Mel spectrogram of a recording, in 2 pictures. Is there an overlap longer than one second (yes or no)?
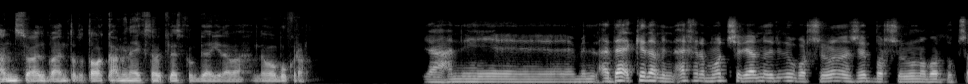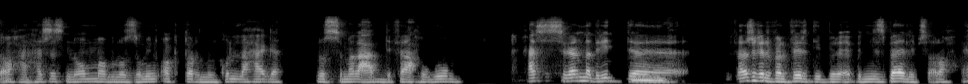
no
